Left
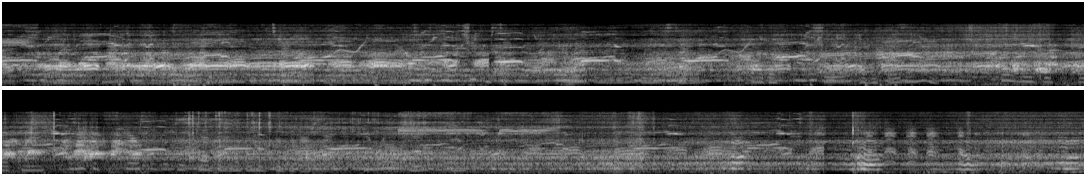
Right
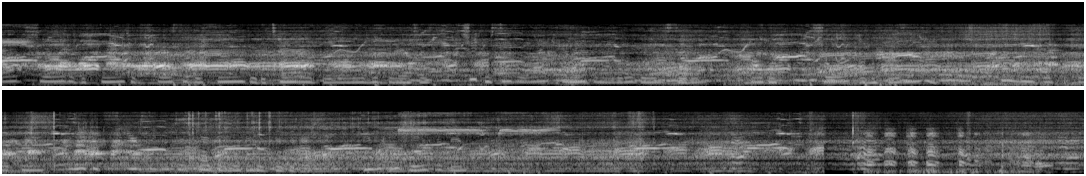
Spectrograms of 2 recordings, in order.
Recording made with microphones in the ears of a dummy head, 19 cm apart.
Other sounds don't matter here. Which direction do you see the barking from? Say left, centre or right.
left.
